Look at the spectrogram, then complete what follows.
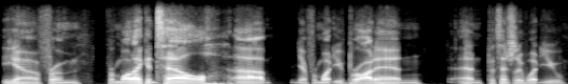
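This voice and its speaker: Man voicing a low, measured businesslike space-game contact. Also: little pitch movement, clean tone, no room sound, highs cut off, natural voice.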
